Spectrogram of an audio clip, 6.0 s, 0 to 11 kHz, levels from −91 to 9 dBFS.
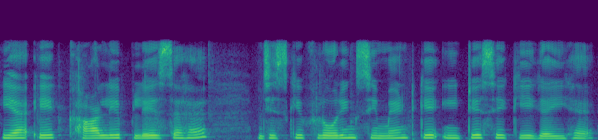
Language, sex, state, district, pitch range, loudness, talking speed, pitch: Hindi, female, Jharkhand, Ranchi, 190-215 Hz, -18 LUFS, 140 wpm, 200 Hz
